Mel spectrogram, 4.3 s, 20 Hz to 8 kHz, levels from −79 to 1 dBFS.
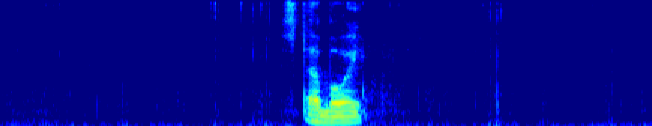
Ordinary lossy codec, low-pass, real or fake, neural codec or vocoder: none; none; fake; codec, 16 kHz, 4.8 kbps, FACodec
